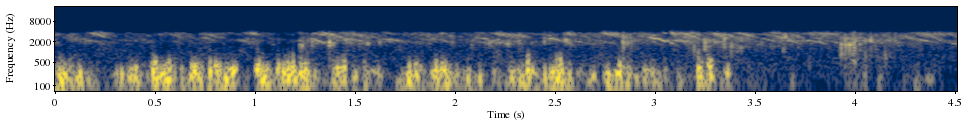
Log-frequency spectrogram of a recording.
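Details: Cliff swallows (Petrochelidon pyrrhonota) in a big colony on a bridge over the Yellowstone River north of Springdale, Montana, keep up a continuous overlapping chatter of squeaky chirps and twitters over heavy low rumbling wind and water noise.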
